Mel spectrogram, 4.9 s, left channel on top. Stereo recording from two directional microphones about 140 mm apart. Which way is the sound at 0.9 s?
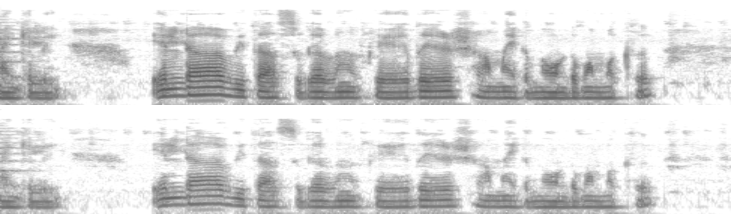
50° left (ahead or behind).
